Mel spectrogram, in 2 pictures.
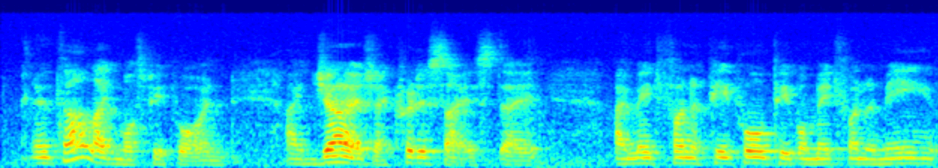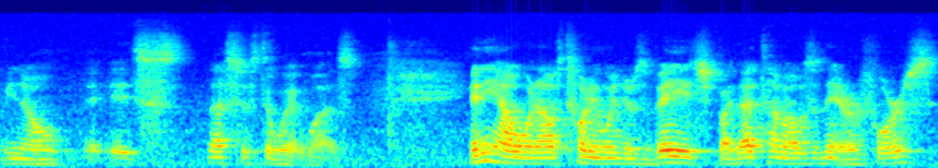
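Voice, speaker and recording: A man with an American accent at a medium pitch, ordinary pitch variation, and a fairly quick pace, amid audible room echo and noticeable background noise. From California. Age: 60s. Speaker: raw food diet coach. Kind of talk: instructional talk. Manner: halting.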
